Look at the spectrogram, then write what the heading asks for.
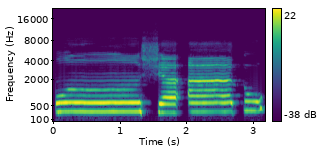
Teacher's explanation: منشآت، یہاں پر دیکھیے نون ساکن ہے اور اس کے بعد شین ہے جو کہ حروف اخفا ہے، یہاں پر بھی ہم نون پر اپنی آواز کو ناک میں چھپا کر پڑھیں گے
